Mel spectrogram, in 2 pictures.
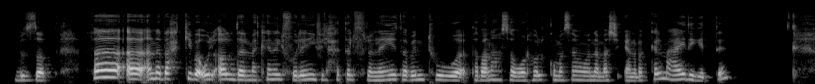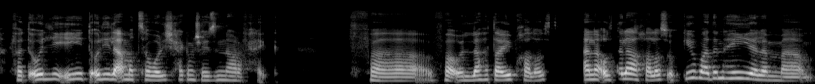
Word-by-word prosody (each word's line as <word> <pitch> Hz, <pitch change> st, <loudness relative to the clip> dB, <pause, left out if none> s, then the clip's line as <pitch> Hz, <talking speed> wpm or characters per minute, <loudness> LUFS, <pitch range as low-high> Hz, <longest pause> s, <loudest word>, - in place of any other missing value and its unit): بالضبط، 195 Hz, -2 st, -3 dB, 0.3 s
فأنا 310 Hz, -6 st, +4 dB
آآ، -, -, +2 dB
باحكي 260 Hz, 0 st, -4 dB
باقول 230 Hz, -1 st, +4 dB
آه 240 Hz, 0 st, +1 dB
ده 225 Hz, -2 st, +1 dB
المكان 205 Hz, +2 st, -6 dB
الفُلاني 225 Hz, 0 st, -4 dB
في 220 Hz, -, -12 dB
الحتة 220 Hz, +1 st, -10 dB
الفُلانية 205 Hz, 0 st, -5 dB
طَب 210 Hz, -2 st, -3 dB
أنتم 210 Hz, -3 st, -2 dB
طَب 200 Hz, -1 st, -5 dB
أنا 205 Hz, +2 st, -3 dB
هاصورها 200 Hz, -1 st, -4 dB
لكم 215 Hz, 0 st, -10 dB
مثلًا 200 Hz, +1 st, -7 dB
وأنا 195 Hz, -1 st, -5 dB
ماشية، 190 Hz, +1 st, -7 dB
يعني 180 Hz, -1 st, -5 dB
أنا 190 Hz, -, -5 dB
باتكلم 250 Hz, +8 st, -6 dB
عادي 225 Hz, 0 st, -2 dB
جدًا، 180 Hz, -, -8 dB, 1.0 s
فتقول 210 Hz, +3 st, +4 dB
لي 245 Hz, -, -3 dB
إيه، 255 Hz, +2 st, -1 dB
تقول -, -, +4 dB
لي: 240 Hz, -, +1 dB
"لأ 240 Hz, -, +8 dB
ما 225 Hz, -, 0 dB
تصوريش 205 Hz, -1 st, +1 dB
حاجة، 215 Hz, +1 st, -7 dB
مش 210 Hz, -3 st, -2 dB
عايزين 195 Hz, +2 st, -4 dB
نعرف 190 Hz, -3 st, -5 dB
حاجة." 450 Hz, -, -15 dB, 0.7 s
ف -, -, -9 dB, 0.6 s
فأقول 190 Hz, +1 st, +2 dB
لها: 210 Hz, +2 st, +2 dB
"طيب 220 Hz, 0 st, +4 dB
خلاص." 195 Hz, -1 st, -3 dB, 0.3 s
أنا 225 Hz, +1 st, +4 dB
قُلت 210 Hz, +4 st, +2 dB
لها 250 Hz, -2 st, +7 dB
خلاص 215 Hz, -1 st, 0 dB
أوكي، 285 Hz, +3 st, -5 dB
وبعدين 285 Hz, -1 st, +2 dB
هي 280 Hz, -3 st, +3 dB
لما 190 Hz, -5 st, 0 dB
215 Hz, 190 wpm, -23 LUFS, 195-240 Hz, 1.0 s, لأ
